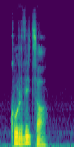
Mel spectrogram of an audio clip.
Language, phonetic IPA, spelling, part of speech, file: Polish, [kurˈvʲit͡sa], kurwica, noun, Pl-kurwica.ogg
